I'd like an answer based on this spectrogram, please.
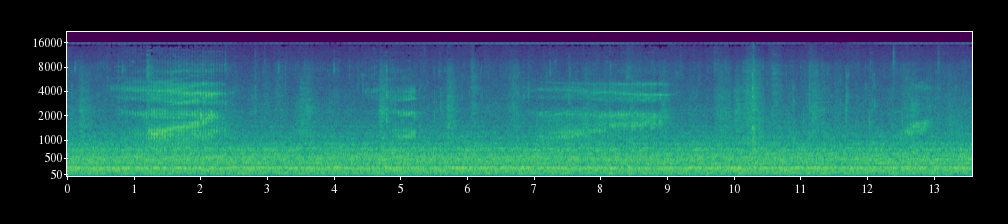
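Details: Male pet cat snuggling with a dog he loves, giving a very strange purr: continuous low rumble overlaid by repeated wavering, whiny high trills lasting a second or so each.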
